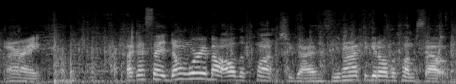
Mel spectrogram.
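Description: A chatty home cooking vlogger talks fast and animatedly in a medium-pitched voice, walking her viewers through each step in an easygoing, reassuring way. A camera mic across the kitchen captures her, and clinking cutlery and dishes make the background noisy.

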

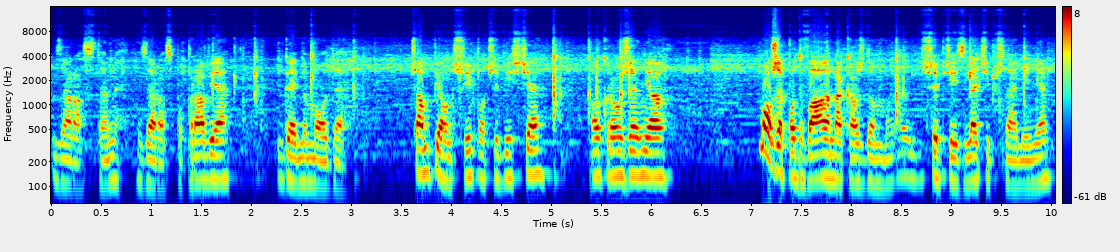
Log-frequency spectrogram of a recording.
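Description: Polish male vlogger, 30s, average pitch, informal rambling chat and game commentary, recorded at home. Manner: colloquial, rambling. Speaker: retro gaming vlogger. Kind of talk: casual chat and gameplay commentary. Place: small home room with shelves.

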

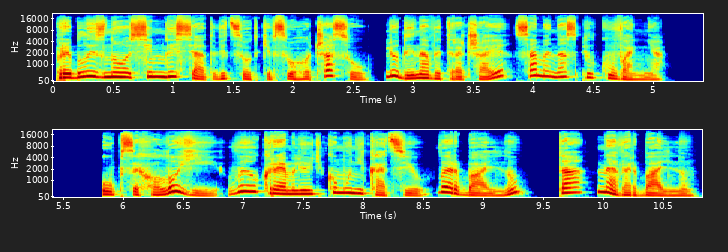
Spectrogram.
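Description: A woman narrating a scripted educational video lesson, speaking to the student in a clear, measured way. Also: mid-range voice, huge pitch swings, dark tone.

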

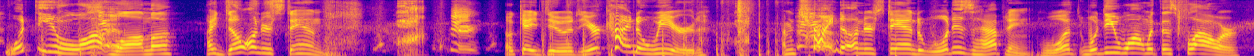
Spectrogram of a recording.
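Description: In an amateur cartoon fan dub, a woman with a fairly high voice plays an excitable orange stick figure hunting for lost friends, full of casual, youthful slang and exclamations, over a noisy background.

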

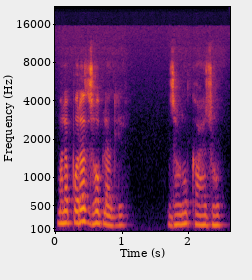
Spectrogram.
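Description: A woman voicing a frightened, guilt-stricken young mother confessing in halting words, on a slightly dull recording. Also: fairly low pitch, steady tone, darkish tone, breathy edge.

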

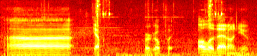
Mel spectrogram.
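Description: A man giving casual gameplay commentary, reading item text aloud and thinking out loud as he sorts his party. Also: mid-range voice, fairly even intonation, a little slow, a little hiss or hum. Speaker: gaming channel host.

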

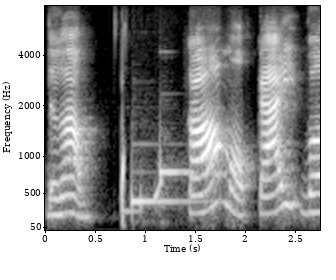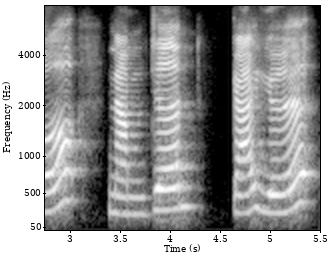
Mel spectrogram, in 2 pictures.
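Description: Bright high-voiced woman teaching kids online. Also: animated, dull audio, a little hiss or hum. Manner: patient, coaxing, switches between Vietnamese and slow English. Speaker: English teacher. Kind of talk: online class for young children. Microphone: video call.

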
